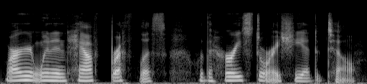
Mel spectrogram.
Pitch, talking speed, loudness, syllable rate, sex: 170 Hz, 210 wpm, -18 LUFS, 5.6 syllables/s, female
